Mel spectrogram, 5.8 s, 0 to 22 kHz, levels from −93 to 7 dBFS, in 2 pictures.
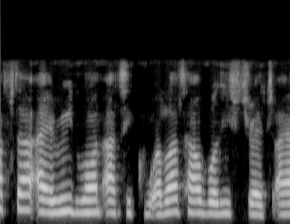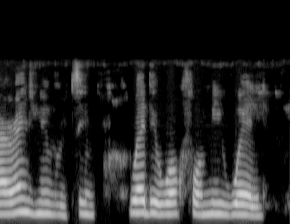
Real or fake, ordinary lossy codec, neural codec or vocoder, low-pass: fake; none; codec, 16 kHz, 4.8 kbps, FACodec; 7.2 kHz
